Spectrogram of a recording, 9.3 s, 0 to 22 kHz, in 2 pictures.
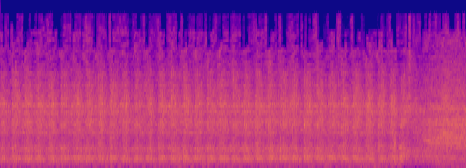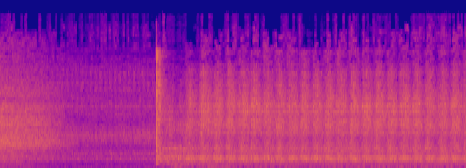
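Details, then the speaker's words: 1979 Triumph Spitfire on its original fuel pump, with starting fluid sprayed in the carb and the original battery charged: even cranking around four beats a second, a pause, more cranking, never starts. Owner suspects the pump isn't delivering fuel; battery running down. "i don't think the fuel pump's working take the fuel line off the car battery's starting to run down see we got it yeah we got no fuel so i don't think the fuel pump is working like it's supposed to"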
